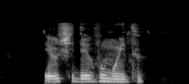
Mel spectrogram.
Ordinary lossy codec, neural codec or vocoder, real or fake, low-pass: MP3, 64 kbps; none; real; 7.2 kHz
